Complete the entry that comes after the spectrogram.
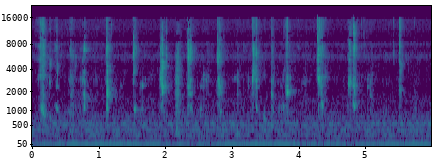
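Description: A person chewing a mouthful of crispy fried chicken drumstick, with a run of faint, irregular crunches.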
